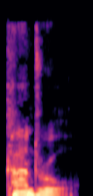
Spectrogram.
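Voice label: "chondrule", British English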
